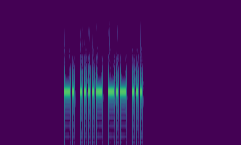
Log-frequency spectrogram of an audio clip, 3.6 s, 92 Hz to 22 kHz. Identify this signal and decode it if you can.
Morse code, heard as a keyed tone, about 40 wpm, 700 Hz. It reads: N4KS
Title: Easy Call Signs Repeated 3x - 40wpm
